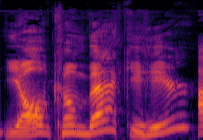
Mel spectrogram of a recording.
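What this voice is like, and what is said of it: Put-on country accent. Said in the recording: “You don't talk like that. ... before he talks country anymore”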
